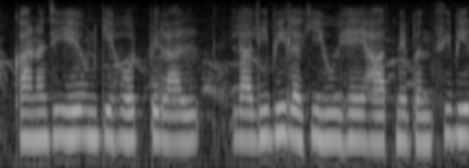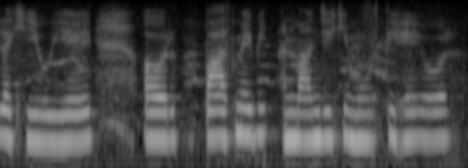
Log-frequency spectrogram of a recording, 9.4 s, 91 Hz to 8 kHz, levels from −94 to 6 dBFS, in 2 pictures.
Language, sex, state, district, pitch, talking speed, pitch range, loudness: Hindi, female, Chhattisgarh, Kabirdham, 200 Hz, 185 wpm, 195-210 Hz, -38 LUFS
